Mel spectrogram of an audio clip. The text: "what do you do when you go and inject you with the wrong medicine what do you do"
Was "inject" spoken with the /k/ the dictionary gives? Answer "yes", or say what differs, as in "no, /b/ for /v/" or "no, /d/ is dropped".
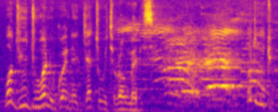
no, /k/ is dropped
